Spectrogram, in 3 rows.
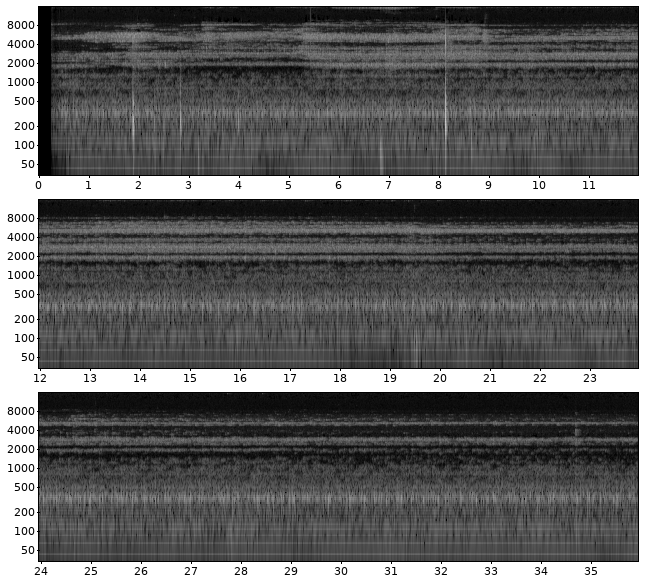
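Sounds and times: fidget spinner whirring: 0:00.3 - 0:32.4.

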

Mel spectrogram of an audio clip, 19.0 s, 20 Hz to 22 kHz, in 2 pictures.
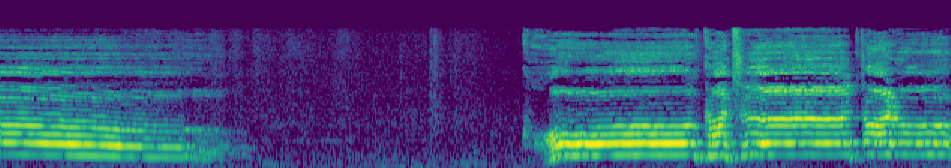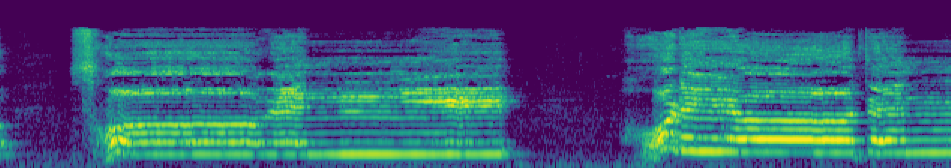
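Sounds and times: man chanting in long tones: 0:00.0 - 0:02.5, 0:05.2 - 0:14.8, 0:15.8 - 0:19.0.

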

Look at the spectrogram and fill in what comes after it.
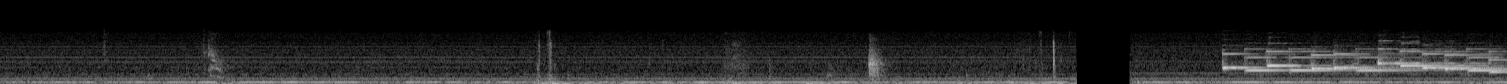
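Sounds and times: low electrical hum: 0:00.0 - 0:10.8, 0:11.4 - 0:15.0.

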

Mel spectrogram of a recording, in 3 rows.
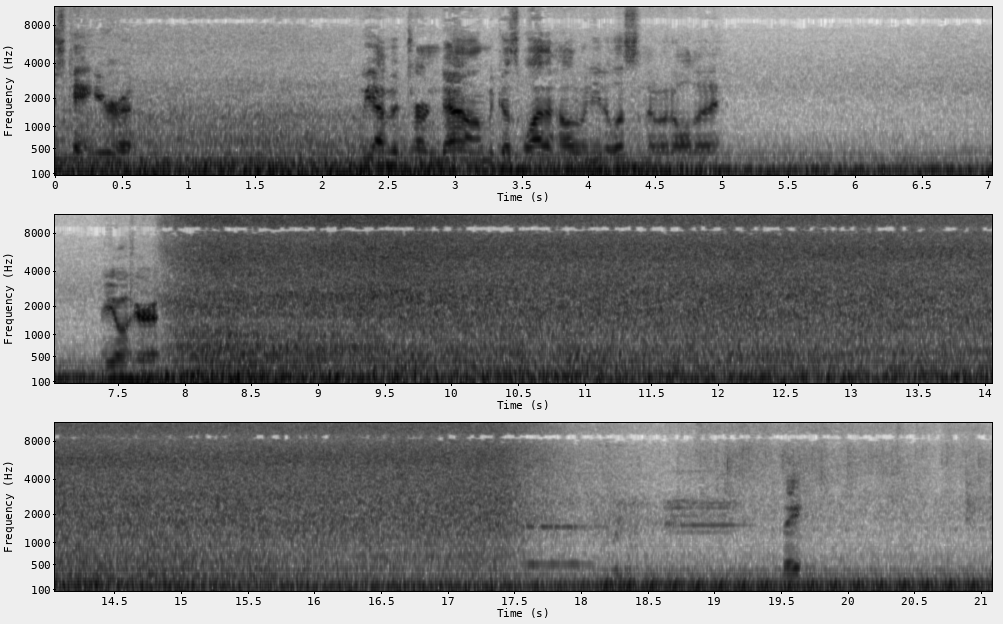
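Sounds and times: car wash spray hissing: 0:07.7 - 0:21.0.

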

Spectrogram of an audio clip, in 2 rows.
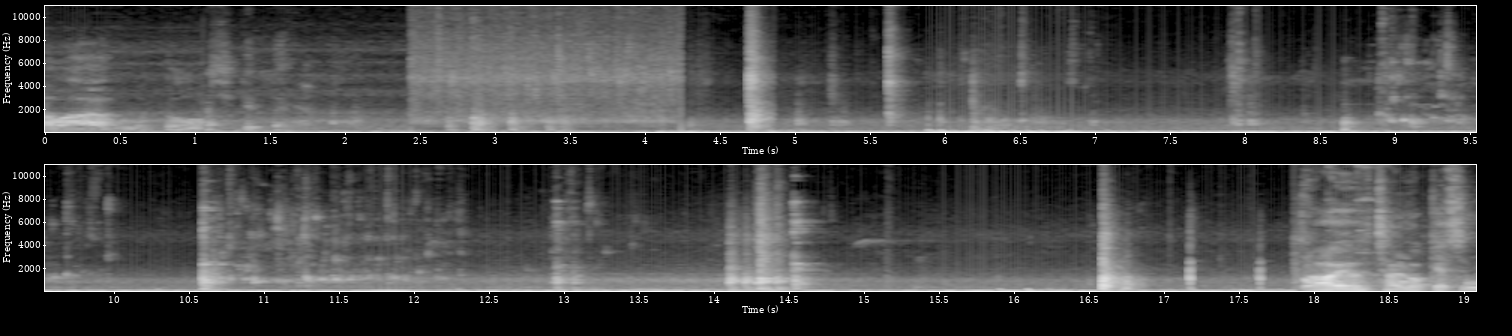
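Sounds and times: utensils clinking on dishes: 0:17.9 - 0:19.0.

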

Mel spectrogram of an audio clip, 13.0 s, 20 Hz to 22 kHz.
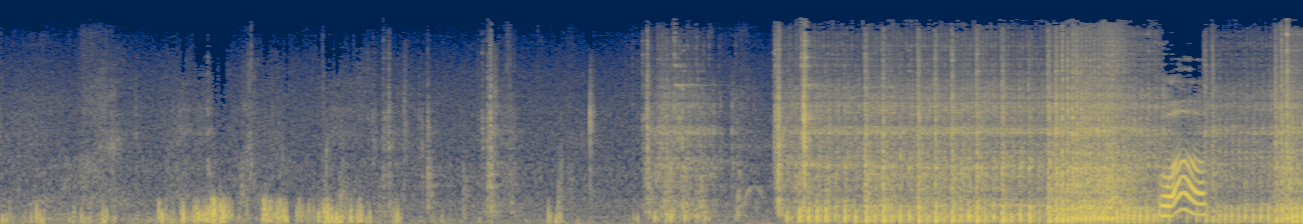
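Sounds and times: small petrol engine starting: 0:06.4 - 0:13.0.

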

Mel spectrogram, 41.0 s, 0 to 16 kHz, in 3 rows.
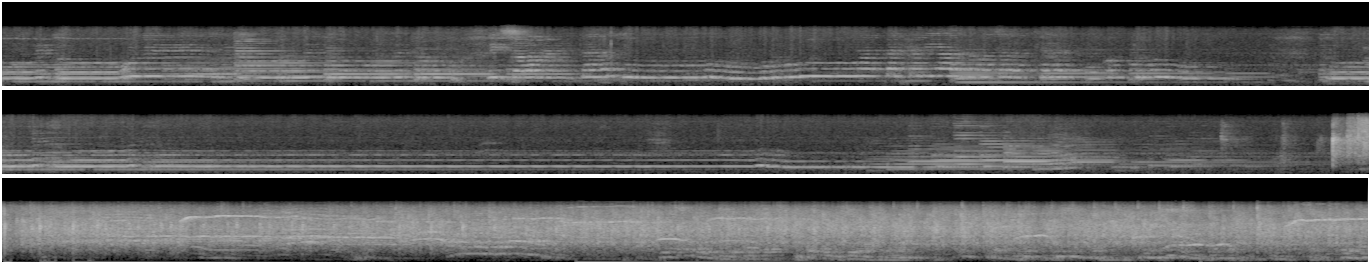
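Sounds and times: man singing: 0:00.0 - 0:12.6, 0:13.2 - 0:23.2
acoustic guitar: 0:00.0 - 0:27.4
audience applause: 0:27.0 - 0:41.0.

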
